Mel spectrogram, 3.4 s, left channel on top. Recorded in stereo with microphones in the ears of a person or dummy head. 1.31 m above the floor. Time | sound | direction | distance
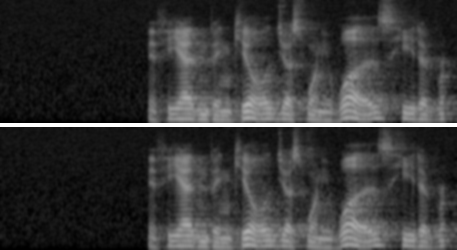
1.1 | a man speaking | centre (ahead or behind) | 0.5 m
